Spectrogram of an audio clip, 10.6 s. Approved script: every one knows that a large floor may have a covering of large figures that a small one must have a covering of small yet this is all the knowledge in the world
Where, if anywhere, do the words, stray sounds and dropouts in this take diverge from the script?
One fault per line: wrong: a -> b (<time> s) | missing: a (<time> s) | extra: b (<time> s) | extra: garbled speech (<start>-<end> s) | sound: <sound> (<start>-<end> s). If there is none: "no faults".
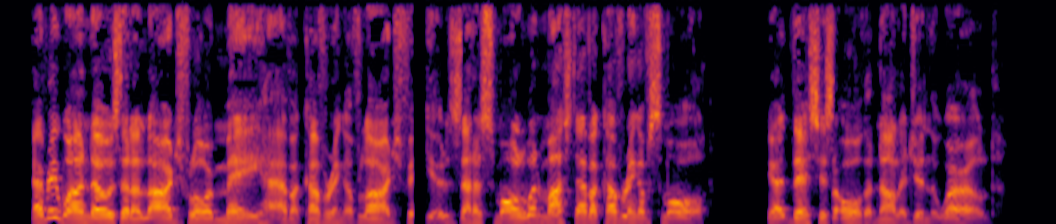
sound: dropout (4.1-4.3 s)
